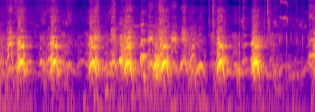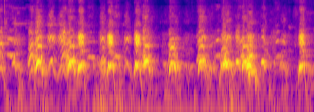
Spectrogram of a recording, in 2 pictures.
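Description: A dog sniffs at the grass close by.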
